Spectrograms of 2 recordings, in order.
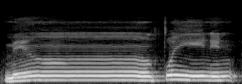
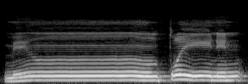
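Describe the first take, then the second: The two takes are said the same way.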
